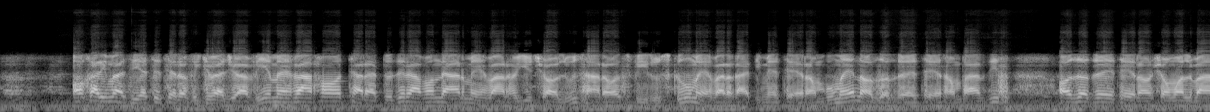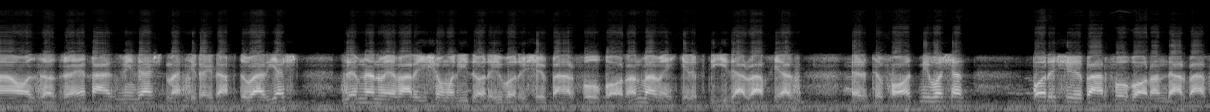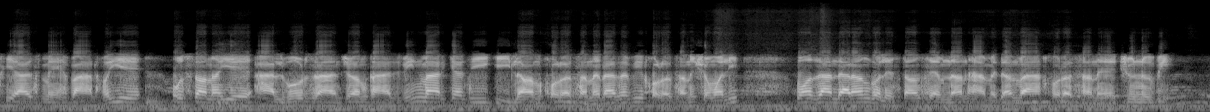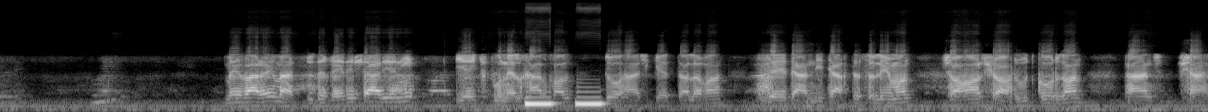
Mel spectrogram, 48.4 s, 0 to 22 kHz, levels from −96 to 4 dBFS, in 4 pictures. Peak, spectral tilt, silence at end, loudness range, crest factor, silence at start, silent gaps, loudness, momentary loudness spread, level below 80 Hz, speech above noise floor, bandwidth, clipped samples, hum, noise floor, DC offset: -4 dBFS; -5.5 dB/octave; 0 s; 4 LU; 20 dB; 0 s; none; -23 LUFS; 8 LU; -54 dBFS; 30 dB; 8.2 kHz; under 0.1%; none; -54 dBFS; under 0.1%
